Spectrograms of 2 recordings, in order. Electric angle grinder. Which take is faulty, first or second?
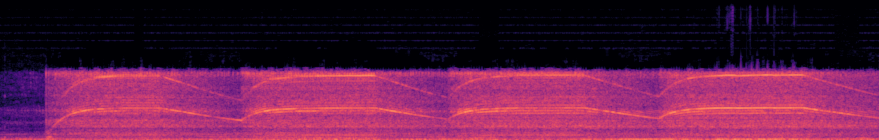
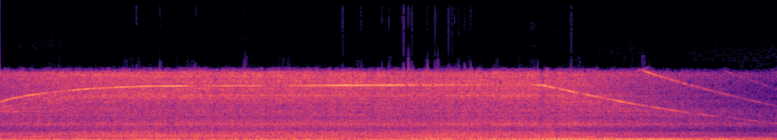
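first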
